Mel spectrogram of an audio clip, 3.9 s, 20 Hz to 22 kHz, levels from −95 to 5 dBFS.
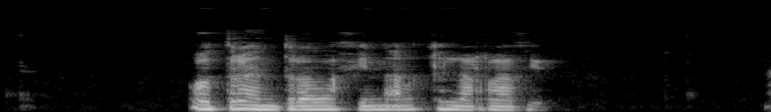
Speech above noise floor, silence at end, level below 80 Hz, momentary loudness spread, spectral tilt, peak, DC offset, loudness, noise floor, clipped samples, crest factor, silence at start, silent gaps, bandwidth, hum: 59 dB; 1.15 s; -60 dBFS; 11 LU; -10 dB/octave; -8 dBFS; under 0.1%; -25 LUFS; -82 dBFS; under 0.1%; 18 dB; 0.95 s; none; 4.9 kHz; none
